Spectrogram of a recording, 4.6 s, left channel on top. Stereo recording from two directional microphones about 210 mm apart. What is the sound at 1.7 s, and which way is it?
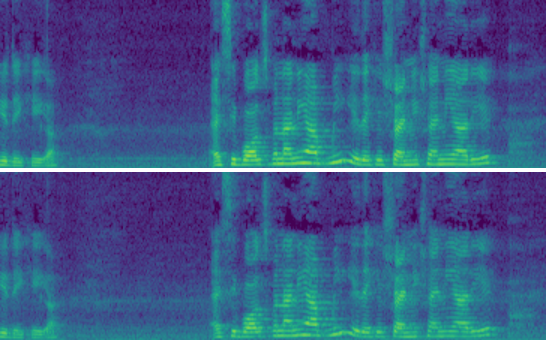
A woman's voice, 55° left (ahead or behind).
